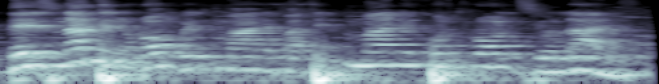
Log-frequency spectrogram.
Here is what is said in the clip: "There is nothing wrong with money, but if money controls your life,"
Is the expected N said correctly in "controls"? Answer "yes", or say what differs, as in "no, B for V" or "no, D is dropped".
no, N is dropped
